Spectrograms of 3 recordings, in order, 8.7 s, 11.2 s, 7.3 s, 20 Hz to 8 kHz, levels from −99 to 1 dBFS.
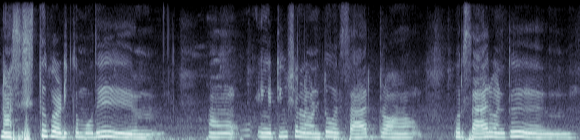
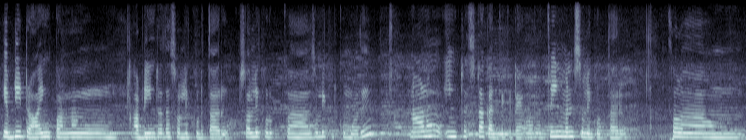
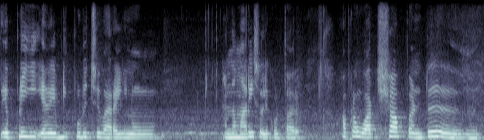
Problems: constant background noise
